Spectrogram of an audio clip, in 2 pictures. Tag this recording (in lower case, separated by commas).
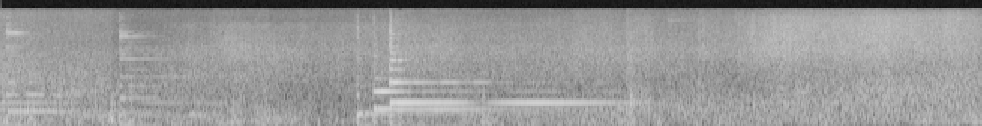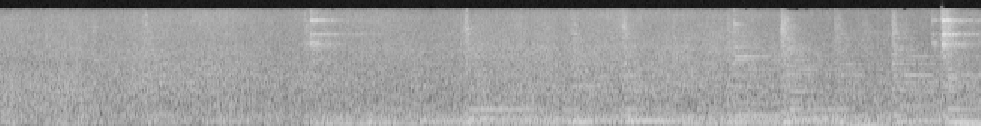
music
